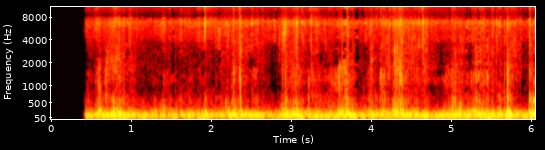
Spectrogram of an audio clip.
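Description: Footsteps crunching on a gravel trail, irregular short crunches over a steady low rumble. The sound starts abruptly about half a second in.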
